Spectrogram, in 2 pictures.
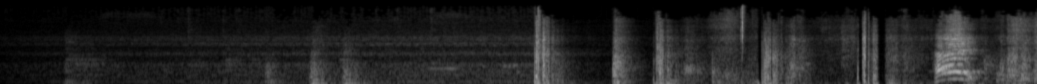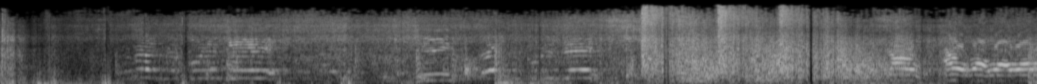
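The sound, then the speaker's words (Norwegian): Heavy thuds and crashes as police break in the door of a flat in an apartment block, followed by three sharp, loud gunshots as police shoot a man in the upper body. Then chaotic, noisy commotion with shouting voices that builds and continues. “politiet slår inn døren og skyter ham tre ganger i overkroppen.”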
